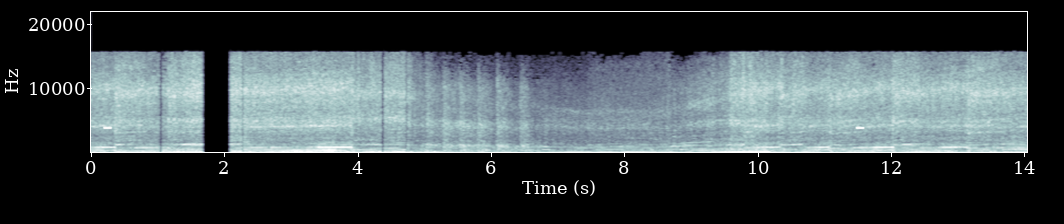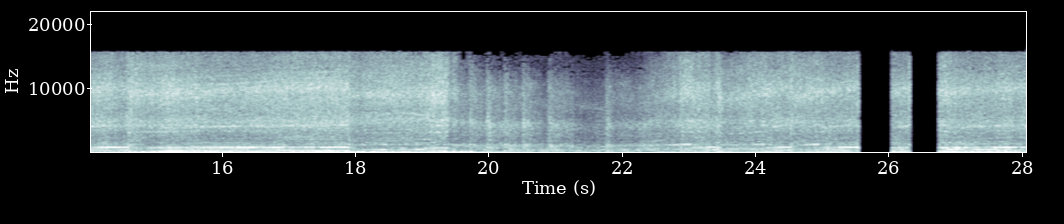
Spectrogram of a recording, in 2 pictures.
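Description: A racing car engine screams at high revs, rising through the gears and dropping sharply when braking for corners.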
